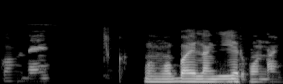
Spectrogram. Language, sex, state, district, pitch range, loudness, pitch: Rajasthani, male, Rajasthan, Nagaur, 125-140 Hz, -21 LUFS, 130 Hz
